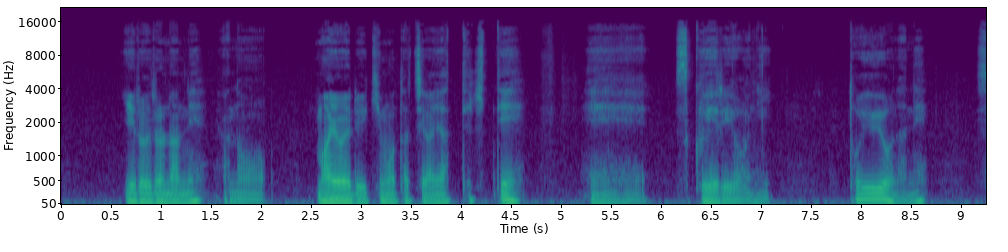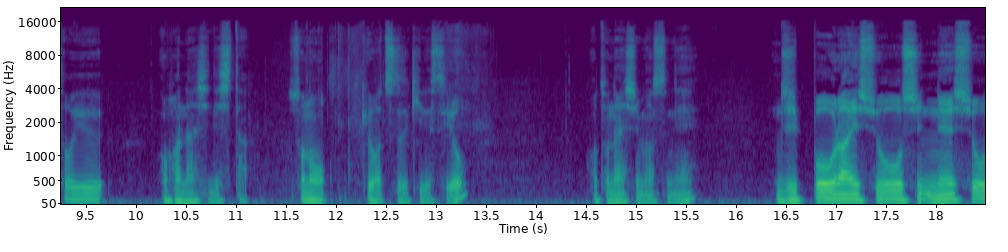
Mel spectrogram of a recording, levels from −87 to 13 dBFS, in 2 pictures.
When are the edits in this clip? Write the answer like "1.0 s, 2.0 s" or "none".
none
